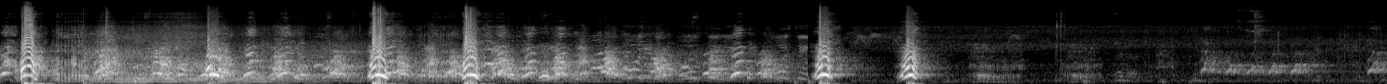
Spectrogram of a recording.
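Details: Several Šarplaninac dogs of Vujanski lineage at a kennel in Jasika near Kruševac: a dense chorus of overlapping barks with a few loud strikes, fading into quiet after about ten seconds, then a faint bark.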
